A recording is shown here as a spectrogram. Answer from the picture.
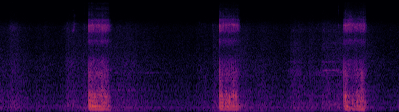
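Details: Puppy snoring in its sleep, three brief raspy breaths about two seconds apart against a low steady background hiss.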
